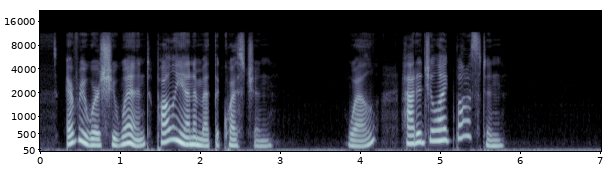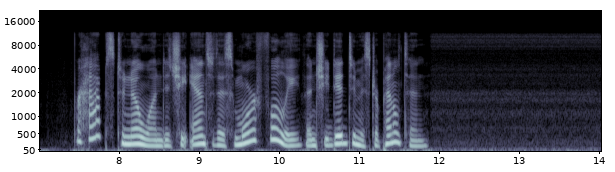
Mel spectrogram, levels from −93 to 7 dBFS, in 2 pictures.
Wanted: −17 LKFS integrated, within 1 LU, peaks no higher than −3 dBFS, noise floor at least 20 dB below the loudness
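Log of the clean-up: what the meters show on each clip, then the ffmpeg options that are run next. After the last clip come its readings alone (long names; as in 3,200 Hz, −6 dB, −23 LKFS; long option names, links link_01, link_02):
integrated loudness −20.0 LKFS; sample peak −3.5 dBFS; target loudness −17.0 LKFS
→ -af "volume=3dB,alimiter=limit=-3dB:level=0:latency=1"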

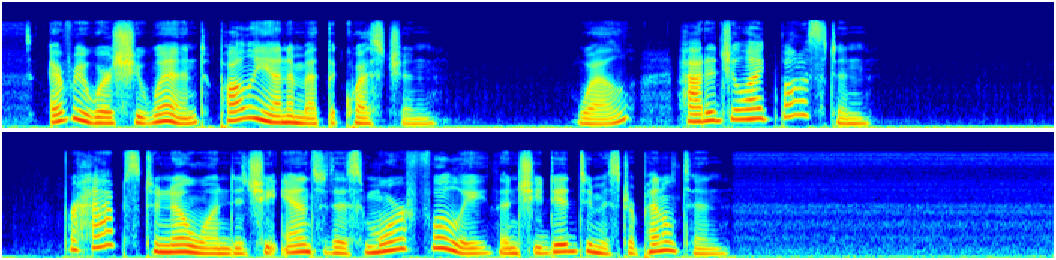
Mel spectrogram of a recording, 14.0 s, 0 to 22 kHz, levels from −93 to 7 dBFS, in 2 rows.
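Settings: integrated loudness −17.0 LKFS; sample peak −3.0 dBFS; background noise floor −51 dBFS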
